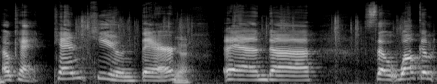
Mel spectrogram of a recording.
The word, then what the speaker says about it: Kuhn: It's Kuhn. So okay. Like a Q? I just tell people like a Q plus an N. Okay. Kuhn. Okay. Ken Kuhn there.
